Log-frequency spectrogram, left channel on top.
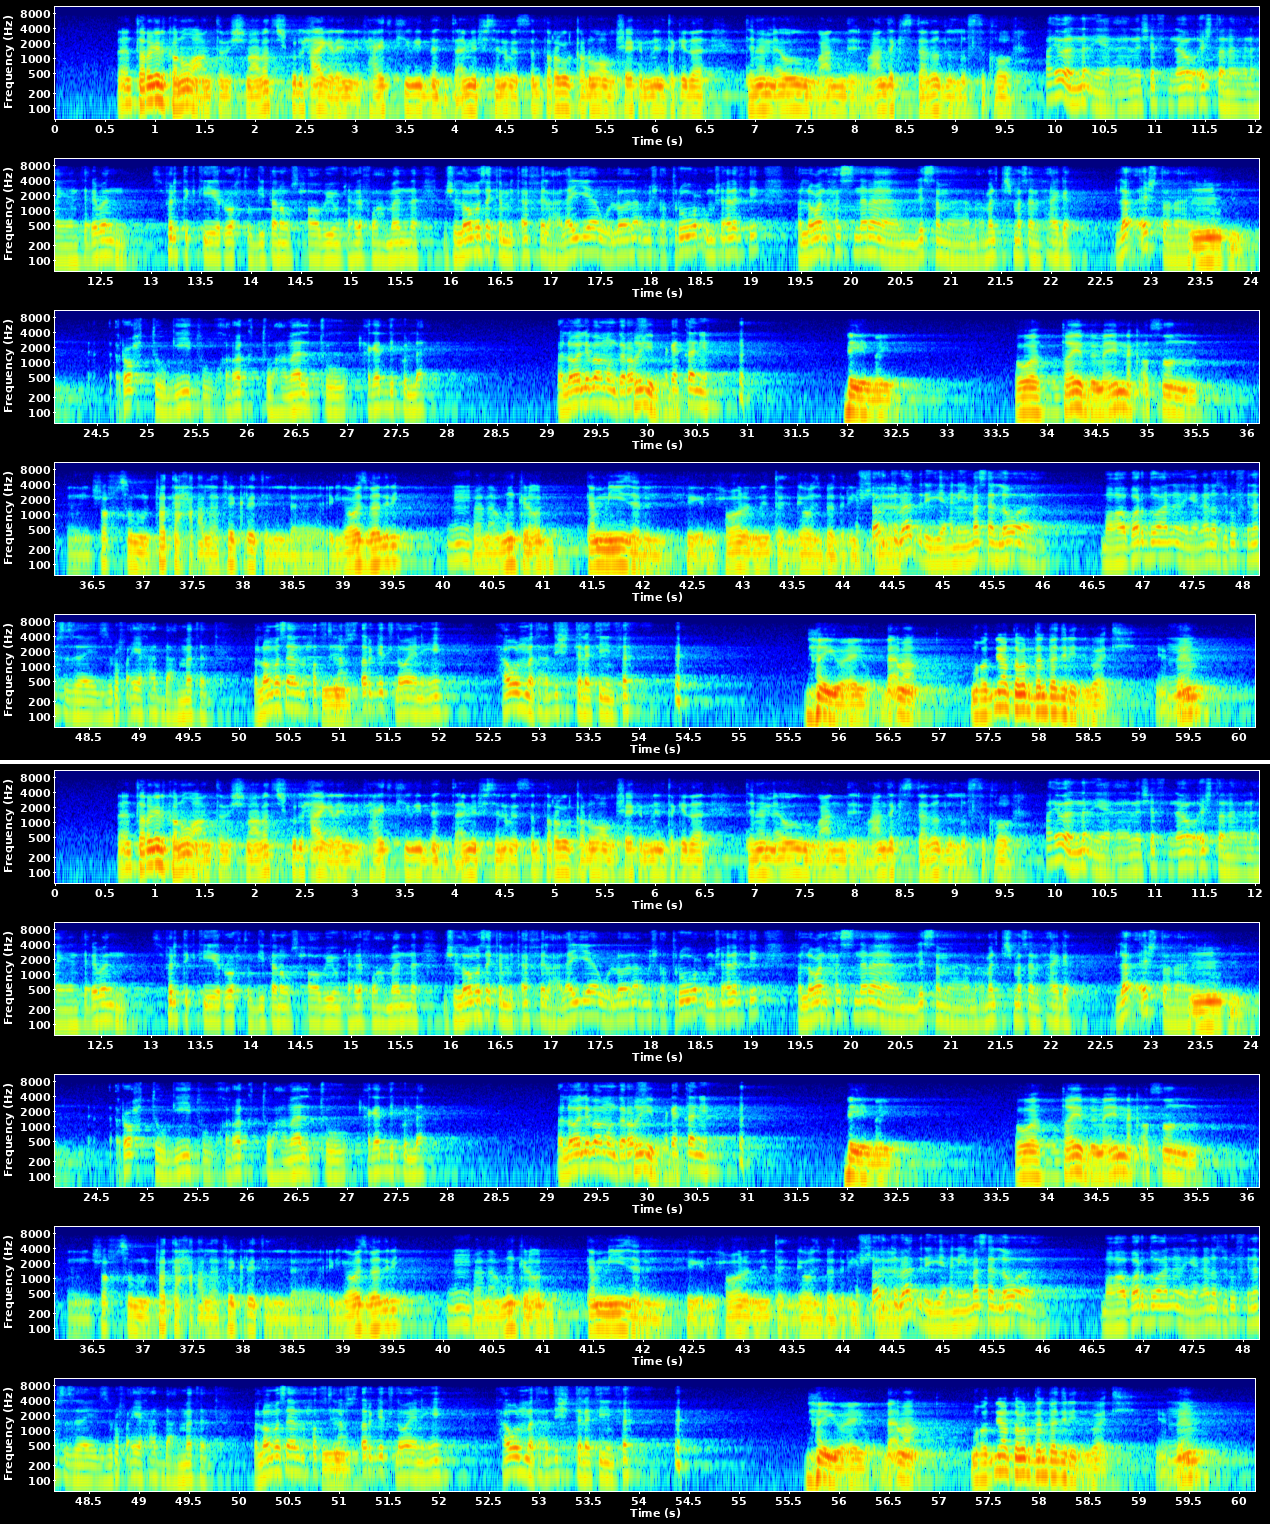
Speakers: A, on the left (about 75°); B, on the left (about 25°).
A: لا انت راجل قنوع انت مش ما عملتش كل حاجه لان في حاجات كتير جدا تتعمل في السينما بس انت راجل قنوع وشايف ان انت كده تمام قوي وعند وعندك استعداد للاستقرار
B: ايوه لا يعني انا شايف ان هو قشطه انا انا يعني تقريبا سافرت كتير رحت وجيت انا واصحابي ومش عارف وعملنا مش اللي هو مثلا كان متقفل عليا واللي هو لا مش هتروح ومش عارف ايه فاللي هو انا حاسس ان انا لسه ما, ما عملتش مثلا حاجه لا قشطه انا يعني
A: امم
B: رحت وجيت وخرجت وعملت والحاجات دي كلها فاللي هو ليه بقى ما نجربش
A: طيب
B: الحاجه التانيه
A: ايوه ايوه هو طيب بما انك اصلا آه، شخص منفتح على فكره ال- الجواز بدري
B: امم
A: فانا ممكن اقول كم ميزه للحوار ان انت تتجوز بدري
B: مش شرط
A: ده
B: بدري يعني مثلا اللي هو ما هو برضو انا يعني انا ظروفي نفس زي ظروف اي حد عامه فاللي هو مثلا حاطط
A: مم.
B: لنفسي تارجت اللي هو يعني ايه حاول ما تعديش ال 30 <laughs>
A: <laughs> ايوه ايوه لا ما ما هو ده يعتبر ده البدري دلوقتي يعني
B: امم
A: فاهم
